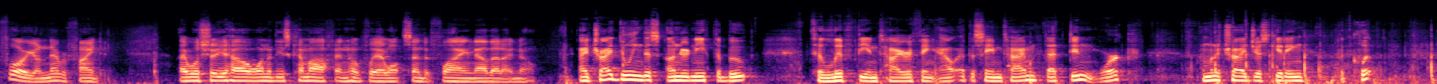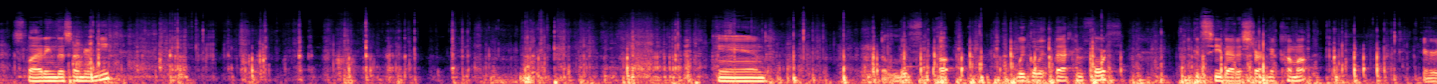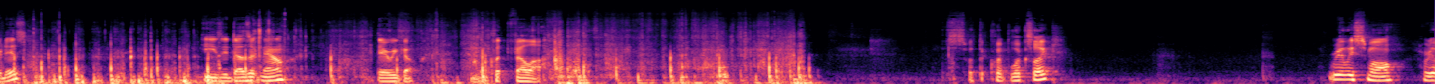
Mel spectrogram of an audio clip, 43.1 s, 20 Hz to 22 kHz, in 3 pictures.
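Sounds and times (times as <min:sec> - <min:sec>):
fingers rubbing fabric: 0:11.2 - 0:36.9.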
